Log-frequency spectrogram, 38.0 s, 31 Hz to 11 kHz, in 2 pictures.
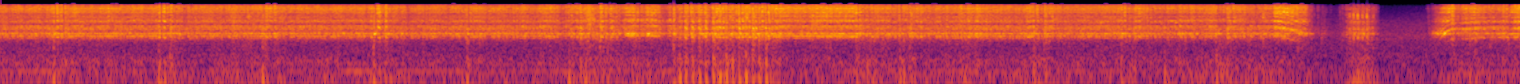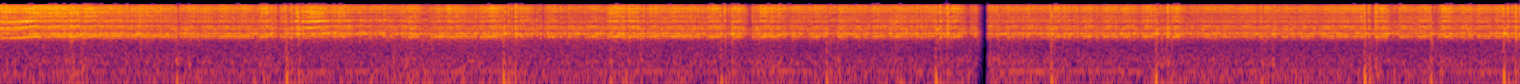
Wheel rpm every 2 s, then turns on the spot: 230, 230, 230, 230, 230, 230, 240, 230, 80, 160, 230, 230, 230, 230, 230, 230, 230, 230, 230.
16-18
